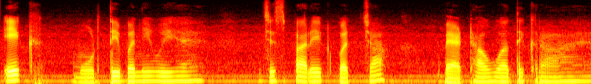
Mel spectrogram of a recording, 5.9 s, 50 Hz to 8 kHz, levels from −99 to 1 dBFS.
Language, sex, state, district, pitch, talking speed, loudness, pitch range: Hindi, female, Madhya Pradesh, Katni, 125 Hz, 140 wpm, -21 LUFS, 115-125 Hz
